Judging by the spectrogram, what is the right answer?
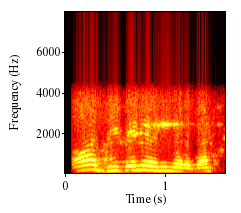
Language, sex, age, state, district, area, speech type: Nepali, male, 18-30, West Bengal, Alipurduar, urban, conversation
